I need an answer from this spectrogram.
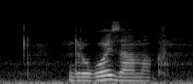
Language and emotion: Russian, neutral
